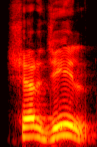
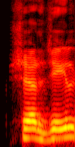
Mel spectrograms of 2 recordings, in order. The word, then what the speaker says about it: شرجیل: ایک مشہور لفظ ہے شرجیل۔ شرجیل جیسے کراچی کے ایک مشہور سیاستدان ہے شرجیل میمن، اب اس لفظ کا تلفظ شرجیل نہیں ہے، یہ بھی قاری کی غلطی ہے، حالانکہ شرجیل تو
